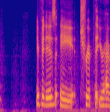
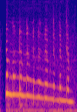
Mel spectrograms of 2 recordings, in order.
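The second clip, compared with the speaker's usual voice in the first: nom nom eating sounds; 11 semitones higher, 7 dB quieter, faster than usual. Pretend. Pretend eating snack.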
